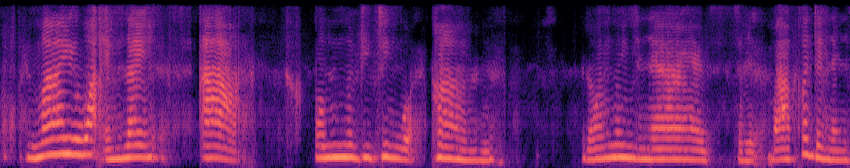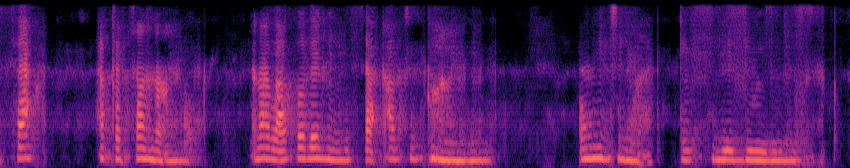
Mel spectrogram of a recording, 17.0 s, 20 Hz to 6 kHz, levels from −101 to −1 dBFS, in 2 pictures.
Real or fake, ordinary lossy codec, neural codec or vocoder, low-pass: fake; AAC, 32 kbps; codec, 16 kHz, 1 kbps, FreqCodec, smaller model; 5.4 kHz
